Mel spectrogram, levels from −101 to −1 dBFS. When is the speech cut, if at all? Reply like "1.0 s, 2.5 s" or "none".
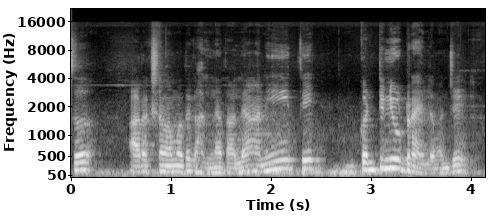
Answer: none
